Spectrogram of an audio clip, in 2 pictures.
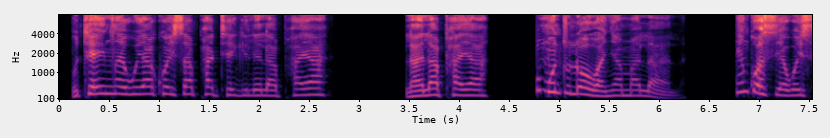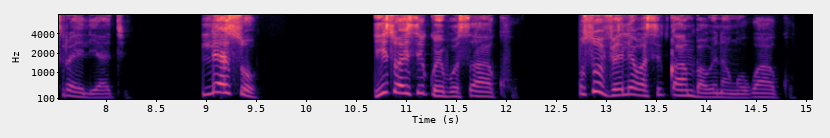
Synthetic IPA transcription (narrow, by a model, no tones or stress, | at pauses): ɣutʰɛiŋ͡ǀeɣujakʰɔisapʰatʰeɣilɛlapʰaja | lalapʰaja | umuntʼulɔwaɲamalaːla | iŋkʼosijaɣoisrajelijaːtʰi̥ | lɛsɔ | jisɔisiɡ̥ʱwɛβɔsaːkʰɔ̥ | usuvɛlɛwasiǃambʱawɛnaŋɔɣwaːkʰɔ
